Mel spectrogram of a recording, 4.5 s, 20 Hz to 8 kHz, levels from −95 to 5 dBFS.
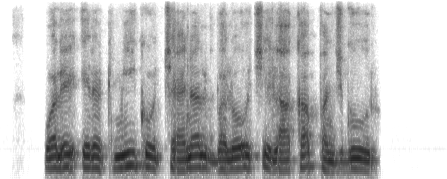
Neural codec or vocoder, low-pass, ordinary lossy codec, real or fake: codec, 16 kHz, 16 kbps, FunCodec, trained on Chinese and English, 50 frames a second; 7.2 kHz; Opus, 16 kbps; fake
